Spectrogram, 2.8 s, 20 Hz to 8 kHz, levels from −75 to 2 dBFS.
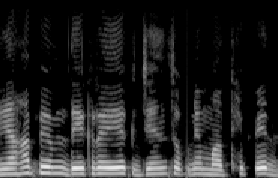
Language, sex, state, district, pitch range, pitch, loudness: Hindi, female, Bihar, Sitamarhi, 240-255 Hz, 250 Hz, -14 LUFS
